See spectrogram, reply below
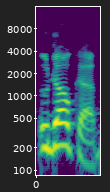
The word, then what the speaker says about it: Udoka: You said it's gonna be Adoku, right? Is that who you're giving it to? – Yeah, how do you say his name? – Azubuke. Udoka. Udoka, my bad.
